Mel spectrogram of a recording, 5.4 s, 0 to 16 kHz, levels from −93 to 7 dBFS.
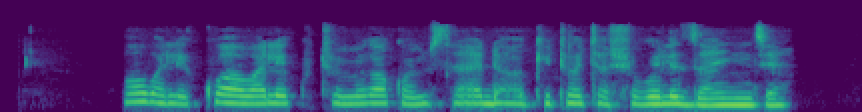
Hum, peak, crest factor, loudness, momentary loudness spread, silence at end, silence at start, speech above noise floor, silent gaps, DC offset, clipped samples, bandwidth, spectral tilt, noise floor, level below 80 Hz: none; -8 dBFS; 16 dB; -23 LUFS; 7 LU; 0.45 s; 0.75 s; 56 dB; none; under 0.1%; under 0.1%; 7.8 kHz; -6 dB/octave; -78 dBFS; -64 dBFS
